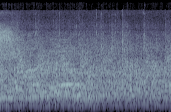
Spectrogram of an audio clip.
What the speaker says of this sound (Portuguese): Aplauda e glorifique a Jesus por este momento.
